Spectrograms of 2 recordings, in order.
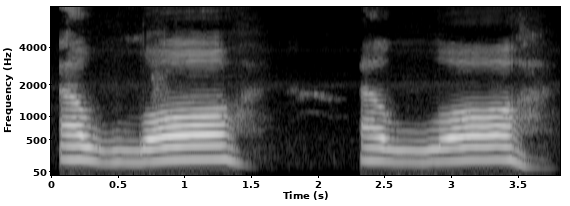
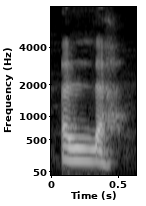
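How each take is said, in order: First: Allah said slow and full with a long open a, a bit louder; correct Arabic Allah. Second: Allah with a short flat English a, said in passing; wrong flat Allah. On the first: Teacher showing students how Allah is written to be read, slow and clear. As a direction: sound out Allah carefully, the proper Arabic way. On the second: Teacher showing the wrong reading of Allah, quick and flat. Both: Shown as a demonstration. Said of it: "not Allah".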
